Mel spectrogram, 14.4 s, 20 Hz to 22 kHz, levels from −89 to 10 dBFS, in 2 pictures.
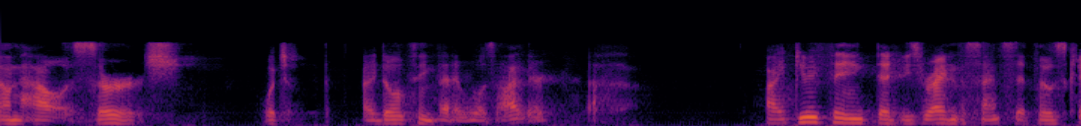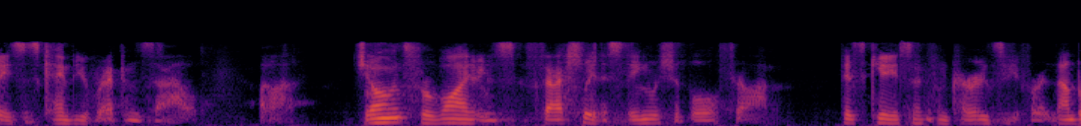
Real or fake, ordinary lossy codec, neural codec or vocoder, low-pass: fake; AAC, 32 kbps; codec, 16 kHz, 1 kbps, FreqCodec, larger model; 5.4 kHz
